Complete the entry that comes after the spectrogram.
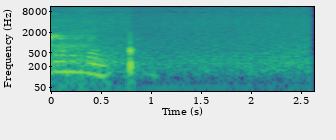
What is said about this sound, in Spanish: Pero él ya está apagado y se escucha aún. Ahí se escucha estática, por ejemplo.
